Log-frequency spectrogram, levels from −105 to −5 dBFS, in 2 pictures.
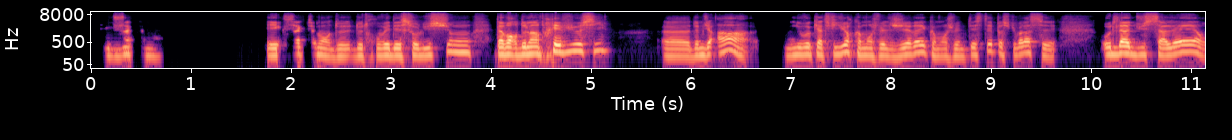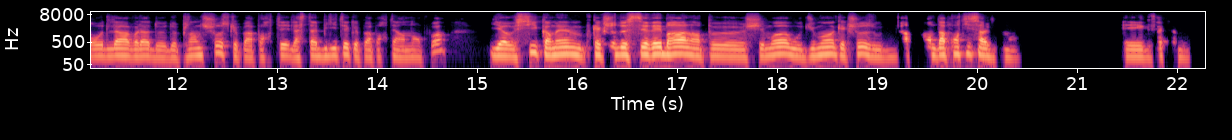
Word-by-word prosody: exactement 130 -1 -6 1.0
exactement 140 0 -2
de 125 +1 -3
de 130 +1 -3
trouver 130 +1 0
des 135 0 +3
solutions, 140 +8 0 0.2
d'avoir 145 -1 +8
de 150 - +5
l'imprévu 170 +6 +6
aussi, 210 +1 0 0.5
heu, 125 -1 -1
de 135 - -2
me 135 - 0
dire: 160 - +3
«Ah, 230 -4 +2 0.3
nouveau 145 +3 0
cas 145 0 +2
de 135 - -8
figure, 170 +6 0
comment 135 -3 -1
je 130 - -9
vais 135 - +1
le 120 - -6
gérer? 150 +9 +2
Comment 125 -6 -6
je 125 - -9
vais 125 - -3
le 120 - -9
tester?» 140 - -3
parce 155 - -6
que - - -11
voilà, 165 +4 +3
c'est 130 -9 -6 0.5
au-delà 155 +3 +8
du 145 -1 -4
salaire, 155 +4 +4
au-delà, 125 +1 -1
voilà, 125 0 -2
de 115 -1 -9
de 115 +1 -8
plein 130 +4 -8
de 135 - -5
choses 170 +1 -5
que - - -8
peut 115 - -7
apporter 115 +4 -6
la 115 -2 -6
stabilité 130 +4 -4
que 130 - -5
peut 120 - -8
apporter 115 +2 -10
un 110 0 -9
emploi, 200 - -9 0.4
il 135 - -4
y - - +5
a 130 - +5
aussi, 125 +9 -3
quand 145 -3 +2
même, 145 -1 +1
quelque 140 -2 -1
chose 150 +1 -3
de 145 - +4
cérébral 150 0 +5
un 130 -1 -2
peu 125 -2 -5
chez 125 +3 -6
moi 150 +4 +1
ou 130 -4 -4
du 125 +3 -8
moins, 150 +3 0
quelque 130 -5 -5
chose 155 -4 -3
d'apren 115 +6 -7
d'apprentissage, 150 -1 +1
justement. 110 -2 -16 1.0
Exactement. 115 -2 -8
135 Hz, 205 wpm, -25 LUFS, 125-150 Hz, 1.0 s, d'avoir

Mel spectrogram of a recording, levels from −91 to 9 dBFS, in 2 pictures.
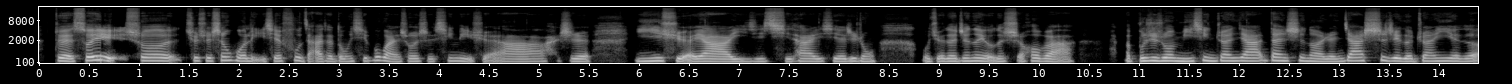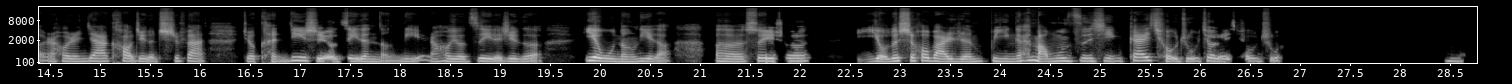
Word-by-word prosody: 对， 200 -4 +4
所 215 +6 +5
以 400 +10 +5
说 220 -2 +1
就 220 -3 -5
是 210 -1 -2
生 250 +3 -1
活 205 -3 +1
里 195 - -3
一 - - -7
些 195 +2 -2
复 225 +3 -4
杂 180 - -5
的 180 -1 -4
东 175 +2 -5
西， 200 +1 -6
不 245 +2 -1
管 185 -8 -1
说 185 +1 -4
是 175 -2 -8
心 205 +4 -6
理 190 -3 -2
学 - - -8
啊 175 +1 -5
还 - - -11
是 180 -2 -2 0.4
医 195 +2 0
学 190 -4 +2
呀， 175 -2 +3
以 170 +1 -2
及 175 +1 -6
其 180 -1 -3
它 185 +1 -2
一 180 - -2
些 185 -1 -1
这 195 +2 -1
种 180 0 -5 0.4
我 185 - -5
觉 185 +1 -2
得 190 0 +2
真 200 +2 -1
的 210 - +1
有 195 - +1
的 180 - -2
时 190 - -3
候 205 +1 -1
吧， 190 +1 -1 0.6
不 210 - +5
是 225 +1 +3
说 220 0 +4
迷 195 -1 +1
信 215 +1 -1
专 215 0 0
家， 210 -1 +1
但 235 -2 0
是 220 0 -1
呢， 190 -3 -1
人 175 +1 -2
家 225 +2 +1
是 225 +1 0
这 205 -1 +4
个 185 0 +3
专 200 +2 -3
业 200 -2 0
的， 190 +2 -2
然 180 - -5
后 190 +1 -2
人 180 0 -1
家 195 0 +1
靠 200 +1 -1
这 190 -1 -1
个 - - -2
吃 195 +2 -1
饭， 195 -2 -2 0.4
就 185 - -1
肯 180 +1 -6
定 235 0 +2
是 200 -3 +3
有 - - +4
自 - - -16
己 185 - +4
的 180 -1 +2
能 205 +5 -6
力， 185 +6 -3
然 175 - -6
后 190 0 -1
有 175 -1 +1
自 190 +3 -1
己 185 - +5
的 - - +2
这 185 -1 +1
个 190 +5 -2 0.4
业 235 -2 +9
务 190 -3 +4
能 170 -1 -2
力 185 0 +1
的。 225 0 -4 0.4
呃， 175 -3 0
所 200 +3 0
以 - - +7
说， 195 +1 -2 0.5
有 180 +1 +1
的 205 +4 +5
时 220 +1 +4
候 220 0 +3
吧， 185 -4 +4
人 175 0 +1
不 195 +1 -4
应 180 -1 -2
该 195 - +1
盲 250 -1 +5
目 195 +3 +1
自 200 0 -2
信， 195 0 -5
该 235 0 +4
求 240 -6 0
助 185 +2 -1
就 210 +2 +1
得 - - +1 0.2
求 - - -2
助。 180 - -7 1.6
嗯。 195 -1 -8
195 Hz, 255 characters per minute, -21 LUFS, 180-210 Hz, 1.6 s, 业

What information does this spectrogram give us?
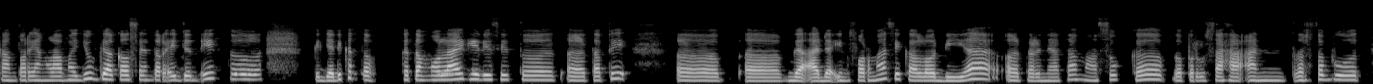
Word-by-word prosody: kantor 190 0 -2
yang 185 -1 -3
lama 190 +1 0
juga 250 -1 +3
call 215 -1 +3
center 210 -2 -2
agent 195 0 -1
itu, 235 -3 0 0.6
ke - - -1
jadi 175 +4 +4
ket 280 -6 -5 0.4
ketemu 205 -1 +1
lagi 240 +2 +5
di 220 0 +3
situ, 205 -2 -1
eee, 180 -1 -1
tapi, 250 +9 -1 0.6
eee 180 -1 +2 0.3
eee, 165 -1 +2
enggak 175 -2 +4
ada 170 - +2
informasi 185 +8 -1
kalau 180 -2 +4
dia, 195 +9 +3 0.2
eee, 180 -1 +2
ternyata 170 +5 -2
masuk 195 +3 -5
ke 225 +3 +1 0.2
perusahaan 175 +1 -1 0.3
tersebut, 205 +3 -1
195 Hz, 130 wpm, -22 LUFS, 180-220 Hz, 0.6 s, lagi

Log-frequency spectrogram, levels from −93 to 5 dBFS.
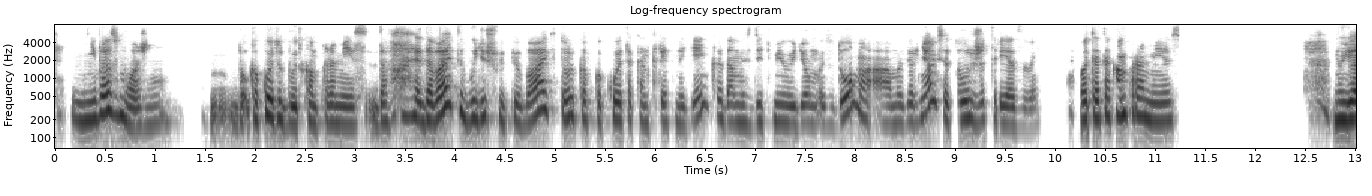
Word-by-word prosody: Невозможно. 195 - +1 0.4
М, - - -8
какой 215 +3 +6
тут 210 -1 +1
будет 170 -1 +2
компромисс? 170 -2 -2
Давай 205 +3 -1
давай, 225 - +7
ты 275 - +1
будешь 215 +1 -1
выпивать 190 - +1
только 210 -1 0
в 195 - -21
какой-то 195 -4 -2
конкретный 180 -1 -9
день, 360 - -4
когда 210 - -6
мы 180 -1 -7
с - - -17
детьми 185 0 -6
уйдём 175 0 -5
из 170 - -9
дома, - - +2
а 175 - -5
мы 175 +1 -8
вернёмся, 200 - -1
ты 195 - -2
уже 200 -2 +1
трезвый. 160 -5 -5 0.4
Вот 200 +2 +3
это 210 +2 +3
компромисс. 215 -5 +1 1.5
Ну, 195 - +3
я 200 +1 +9
190 Hz, 155 wpm, -22 LUFS, 175-215 Hz, 1.5 s, я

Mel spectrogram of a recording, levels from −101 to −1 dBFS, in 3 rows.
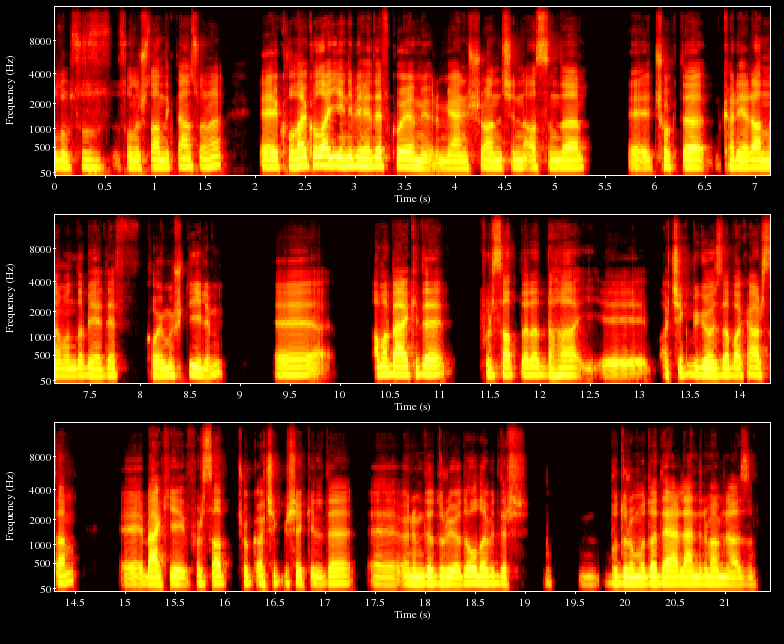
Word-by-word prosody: olumsuz 125 +1 -5
sonuçlandıktan 125 +2 -1
sonra, 135 +3 -3 0.4
eee, 130 0 +4
kolay 140 +3 +4
kolay 160 -1 +5
yeni 150 0 +4
bir 145 - +5
hedef 145 +1 +3
koyamıyorum. 130 -5 +2
Yani, 110 +1 0
şu - - -3
an 120 0 +2
için 125 +1 -1
aslında, 125 0 0 0.4
eee, - - -2
çok 135 -3 -3
da 125 -2 +4 0.2
kariyer 125 -2 0
anlamında 120 0 +1
bir 125 - +1
hedef 115 +1 -3 0.3
koymuş 125 +2 -1
değilim. 135 +2 +1 0.5
Eee, 65 0 0 0.6
ama 145 +2 +1
belki 140 +1 +5
de 140 0 +4 0.3
fırsatlara 130 +1 0
daha, 130 +1 +1
eee, 335 +7 -5
açık 140 +2 -3
bir 125 - +1
gözle 125 -1 +2
bakarsam, 125 +2 -1 0.5
eee, - - -2
belki 115 0 +3
fırsat 120 0 -2
çok 130 0 -6
açık 125 +2 -4
bir 125 - -7
şekilde, 120 +1 -2 0.2
eee, 115 - -6
önümde 120 +2 0
duruyor 120 -3 +1
da - - +2
olabilir. 125 -2 0 0.2
Bu - - -16 0.5
bu 125 -2 -5
durumu 120 -1 +3
da 120 +1 +2
değerlendirmem 115 -1 +3
lazım. 105 +1 -4
125 Hz, 150 wpm, -24 LUFS, 120-135 Hz, 0.6 s, kolay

